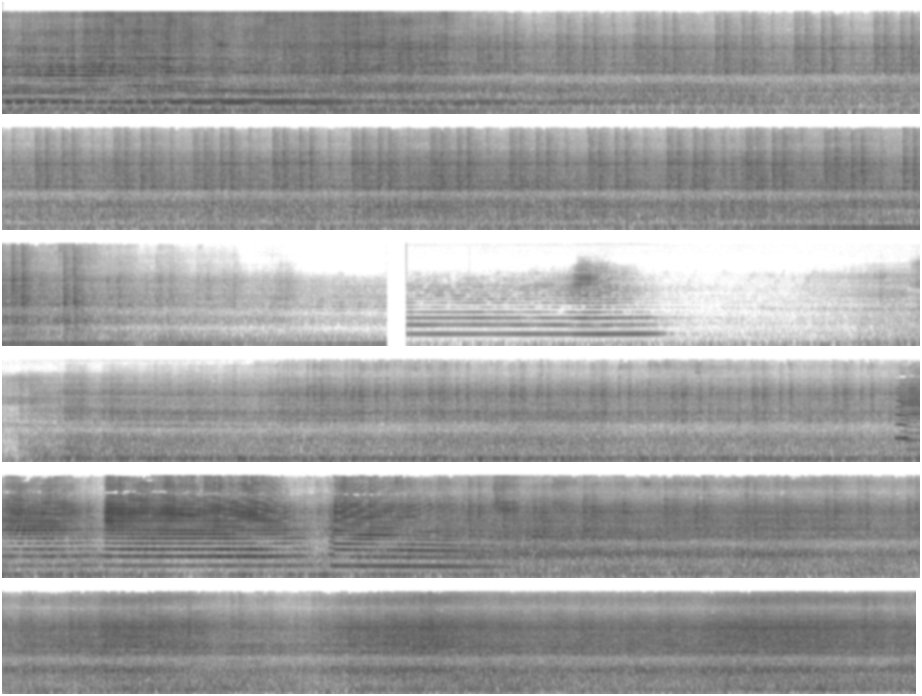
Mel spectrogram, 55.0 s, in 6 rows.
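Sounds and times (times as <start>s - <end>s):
locomotive horn chord: 0.0s - 6.4s, 22.4s - 25.4s, 36.5s - 42.0s
train rumble and wheel clatter: 0.0s - 22.2s, 25.4s - 55.0s
coaches clattering over bridge: 0.1s - 20.8s, 27.7s - 37.8s, 39.7s - 55.0s.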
